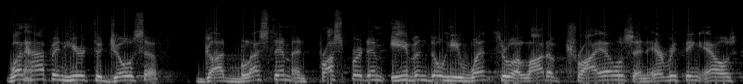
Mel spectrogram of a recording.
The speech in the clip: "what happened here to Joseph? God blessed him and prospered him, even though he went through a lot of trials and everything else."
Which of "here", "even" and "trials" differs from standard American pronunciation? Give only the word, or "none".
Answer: none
